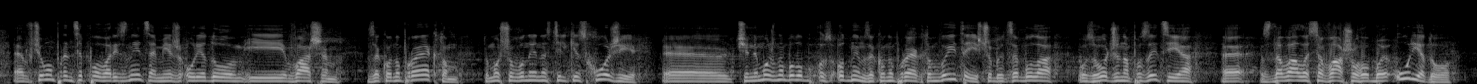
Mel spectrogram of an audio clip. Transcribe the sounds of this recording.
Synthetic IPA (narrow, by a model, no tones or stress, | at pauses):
wt͡ʃɔmupɾɪnt̪sɪpɔʋɐɾʲiznɪt͡sʲːɐmʲiʒuɾʲɐd̪ɔʋɪmiʋɑʃɪm | zɐkɔnɔpɾɔɛkt̪ɔmt̪ɔmuʃt͡ʃɔʋɔnɪnɐsʲtʲilʲkɪsxɔʒi | t͡ʃɪnɛmɔʒnɐbʊlˠɔbzɔd̪̚nɪmzɐkɔnɔpɾɔɛk̚t̪ɔmʋɪjt̪ɪiʃt͡ʃɔbɪt̪sɛbʊlˠɑ | ɔzɦɔd͡ʒenɐpɔzɪt͡sʲijɐ | zd̪ɐʋɑlˠɐsʲɐʋɑʃɔɦɔbɪʔuɾʲɐd̪ʊ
